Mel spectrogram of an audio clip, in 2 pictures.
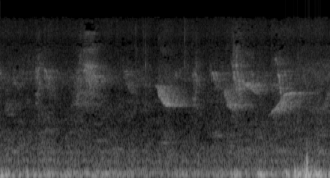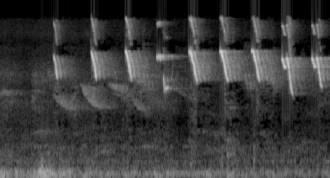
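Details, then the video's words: Saffron finch in vigorous song meant to rouse other saffron finches. Soft, scattered lower chirps open, then loud, crisp, high notes repeat steadily about twice a second. "Canário da Terra Estralando Muito - Ótimo Para Esquentar Qualquer Canário-da-terra!!!"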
